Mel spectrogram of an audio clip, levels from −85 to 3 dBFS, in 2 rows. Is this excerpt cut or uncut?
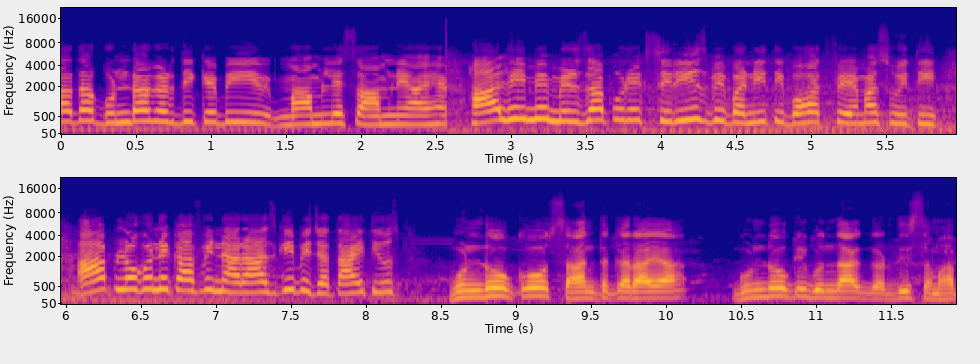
cut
